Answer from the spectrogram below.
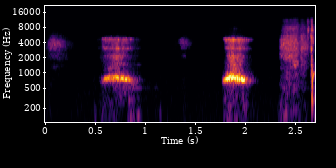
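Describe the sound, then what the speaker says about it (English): Several deep, audible breaths during a group yoga session, sharp inhale-like bursts spaced about a second apart, close and isolated against silence. "Take 3 big breaths."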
